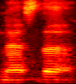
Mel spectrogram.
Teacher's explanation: Some speakers merge both words to the nurse end of the spectrum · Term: nurse there merger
